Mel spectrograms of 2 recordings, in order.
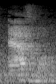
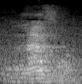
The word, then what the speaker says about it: asthma: We are Indians that we pronounce this word asthma, but the right pronunciation or enunciation of this word is asthma. What is that? Asthma.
